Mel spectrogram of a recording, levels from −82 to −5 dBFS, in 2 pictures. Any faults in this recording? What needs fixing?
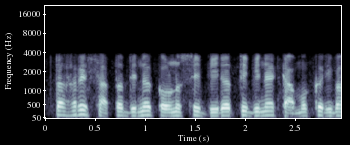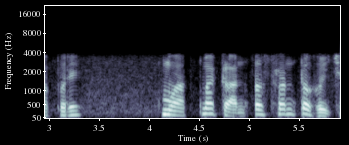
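Gain pumping: a swing of roughly 15 dB that flattens the dynamics. This is likely excessive input gain driving a fast limiter. Lower the microphone gain so the limiter rarely engages.

iLBC codec: the whole clip is confined to about 150 Hz to 3.5 kHz, with a rough, synthetic edge. This fits iLBC's 30 ms frame mode at 13.33 kbps. Use a wideband codec where the link allows it.

Lost iLBC frames: from 5.04 to 5.08 s, one 30 ms frame was concealed by a brief, slightly buzzy or breathy held repeat of the last pitch cycle, and the voice resumes right after. Add jitter buffering or redundancy to reduce packet loss.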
